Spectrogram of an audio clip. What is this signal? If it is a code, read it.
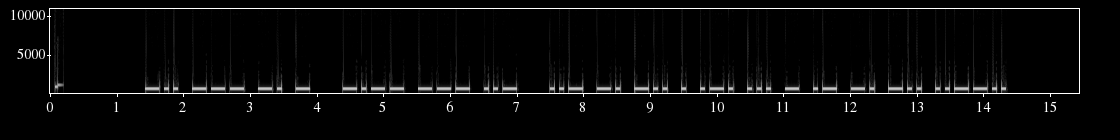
Morse code, heard as a keyed tone, about 17 wpm, 700 Hz. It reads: DONT YOU UNDERSTAND?
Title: Sentences from Top 600 Words 17wpm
